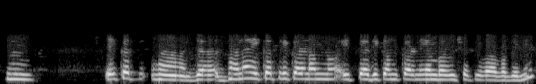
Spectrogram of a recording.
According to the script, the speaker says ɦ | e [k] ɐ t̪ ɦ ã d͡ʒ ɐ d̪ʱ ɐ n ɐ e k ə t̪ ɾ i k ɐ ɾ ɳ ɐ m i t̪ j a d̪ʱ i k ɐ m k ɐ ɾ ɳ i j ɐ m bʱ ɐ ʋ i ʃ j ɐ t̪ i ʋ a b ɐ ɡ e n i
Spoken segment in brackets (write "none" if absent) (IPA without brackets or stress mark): k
